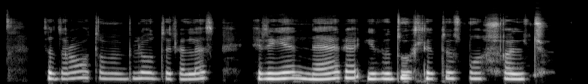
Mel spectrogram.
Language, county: Lithuanian, Marijampolė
